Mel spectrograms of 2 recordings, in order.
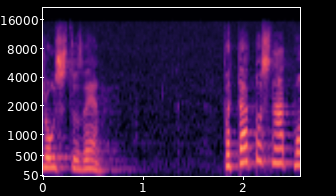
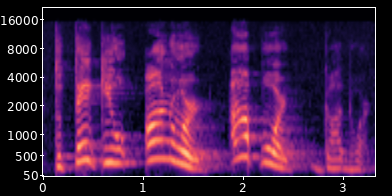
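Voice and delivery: raised emphatic repeat; 5 semitones higher than usual. Shown as a demonstration. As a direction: call out onward with a push. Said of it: "Can I repeat it?".

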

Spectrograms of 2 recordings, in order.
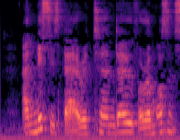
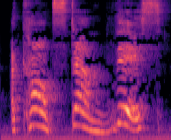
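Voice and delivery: high, slow, drawn-out moan; slow fed-up moan; weary complaint; 8 semitones higher, 8 dB louder, much slower than usual. Acted. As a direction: drag each word out in despair. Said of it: "said Mister Bear".

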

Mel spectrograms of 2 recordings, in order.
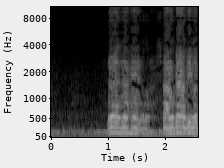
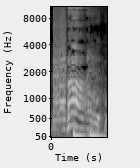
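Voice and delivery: sudden high yelp of fright; startled scream; 12 semitones higher, 12 dB louder than usual. Real, not acted. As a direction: scream at the jump scare. Jump scare in horror game.

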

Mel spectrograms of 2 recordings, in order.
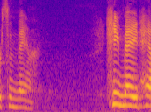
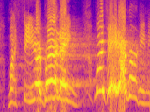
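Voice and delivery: much higher, much louder tormented scream; 9 semitones higher, 17 dB louder than usual. Retold or imitated. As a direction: shriek it as if on fire. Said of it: "she began to scream".

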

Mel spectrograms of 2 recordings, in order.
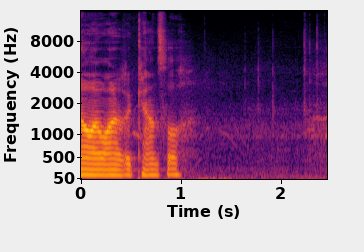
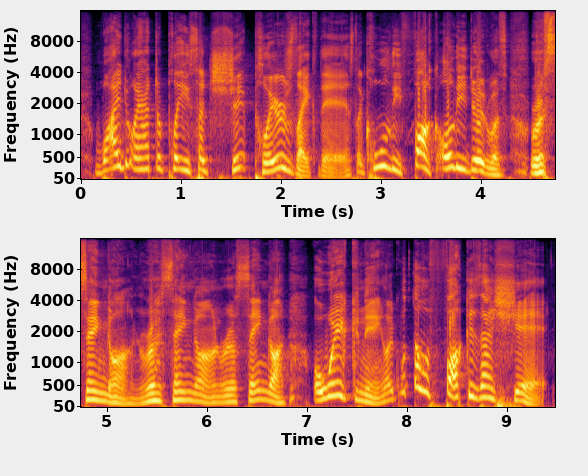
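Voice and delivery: heated, raised-pitch tirade; indignant rant; 3 semitones higher, 5 dB louder than usual. Real, not acted. Player complaining about shit players' spammed moves, indignant rant. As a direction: rant in outrage about the loss. Rants after losing to spammer.

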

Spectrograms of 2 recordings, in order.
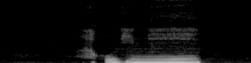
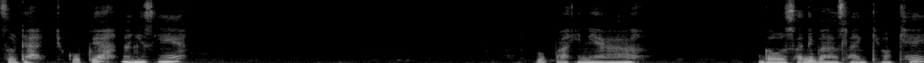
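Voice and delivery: soothing whisper; 3 dB quieter than usual. Acted. Girlfriend telling her crying boyfriend to forget it, whisper. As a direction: gently hush the matter away. Closing the quarrel.

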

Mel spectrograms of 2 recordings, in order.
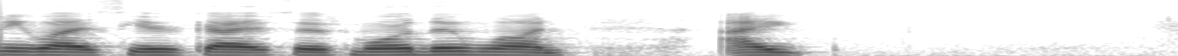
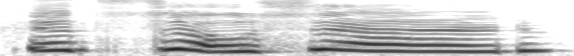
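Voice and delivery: mock crying; 10 semitones higher, slower than usual. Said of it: "I'm gonna cry".

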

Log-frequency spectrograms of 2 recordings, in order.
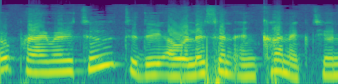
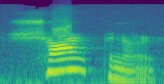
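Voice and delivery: slow sharpener; 2 semitones higher, slower than usual. Shown as a demonstration. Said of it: "Three syllables".

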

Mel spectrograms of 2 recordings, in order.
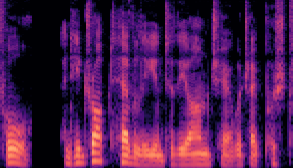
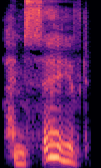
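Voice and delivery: higher, louder cry of joy; joyful cry; 7 semitones higher, 3 dB louder than usual. A narrator's reading. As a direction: burst out with relief. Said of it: "With a shriek of joy".

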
